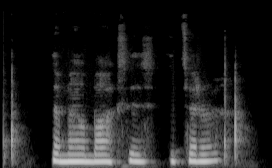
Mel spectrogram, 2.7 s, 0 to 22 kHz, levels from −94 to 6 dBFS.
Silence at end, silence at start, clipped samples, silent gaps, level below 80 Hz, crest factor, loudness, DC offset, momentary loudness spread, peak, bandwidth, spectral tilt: 0.3 s; 0 s; under 0.1%; none; -64 dBFS; 14 dB; -23 LUFS; under 0.1%; 17 LU; -10 dBFS; 6 kHz; -9.5 dB/octave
